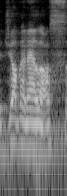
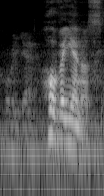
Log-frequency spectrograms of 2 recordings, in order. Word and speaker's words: Jovellanos: And this is de Jovenelos. I'm sure please correct me on the pronunciation of, how do you say that? Jovellanos.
